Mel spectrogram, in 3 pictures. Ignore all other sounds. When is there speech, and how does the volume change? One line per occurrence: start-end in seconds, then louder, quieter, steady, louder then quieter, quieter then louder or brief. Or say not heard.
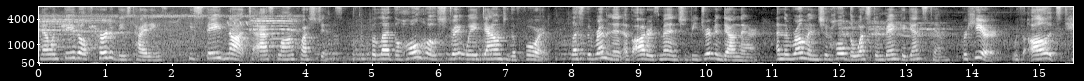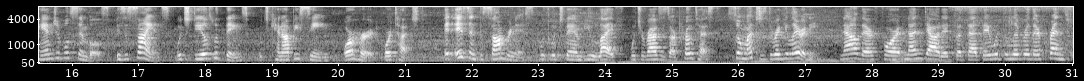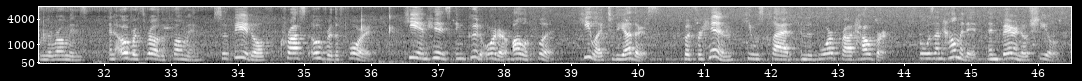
0.0-46.4 steady.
